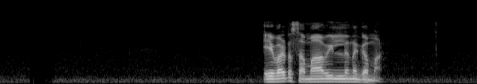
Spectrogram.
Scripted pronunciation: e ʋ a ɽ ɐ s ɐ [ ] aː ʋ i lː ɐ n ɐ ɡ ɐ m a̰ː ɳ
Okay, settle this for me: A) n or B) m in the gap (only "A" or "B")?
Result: B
